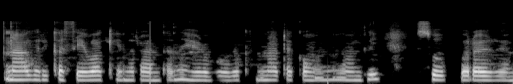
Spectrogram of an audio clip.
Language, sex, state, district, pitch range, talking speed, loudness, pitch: Kannada, female, Karnataka, Dharwad, 195-210 Hz, 95 wpm, -17 LUFS, 200 Hz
